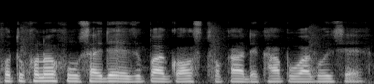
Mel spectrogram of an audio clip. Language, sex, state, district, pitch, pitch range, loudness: Assamese, male, Assam, Sonitpur, 135 Hz, 130-140 Hz, -18 LUFS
